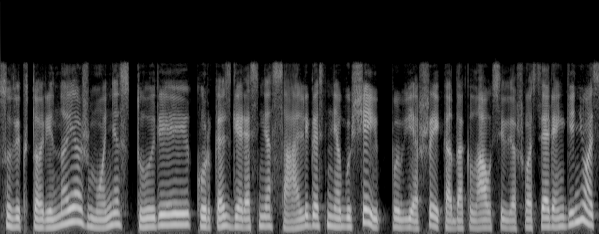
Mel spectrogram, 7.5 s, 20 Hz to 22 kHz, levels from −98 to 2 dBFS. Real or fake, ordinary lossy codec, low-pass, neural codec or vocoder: fake; Opus, 64 kbps; 7.2 kHz; codec, 16 kHz, 4 kbps, FreqCodec, larger model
